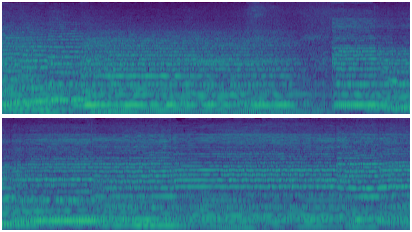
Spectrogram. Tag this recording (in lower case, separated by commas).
music, musical instrument, classical music, orchestra, bowed string instrument, cello, violin, string section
